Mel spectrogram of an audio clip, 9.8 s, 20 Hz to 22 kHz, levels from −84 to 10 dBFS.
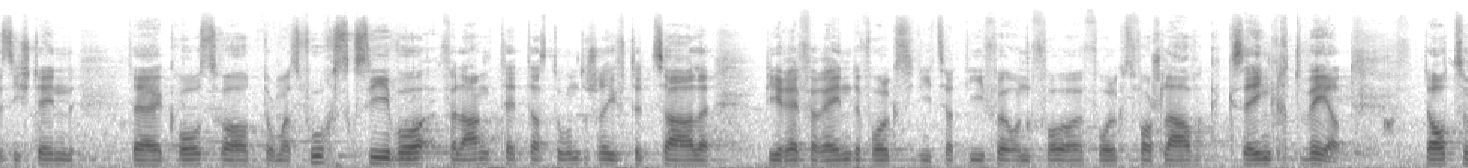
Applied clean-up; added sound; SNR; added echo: none; Chirp, tweet; 16 dB; none.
